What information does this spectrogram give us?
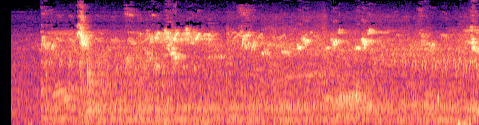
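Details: Brown rock chat, also called Indian chat, giving a busy run of high, sharp chirps and twittering notes. The notes come in quick bursts, with steady background noise.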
